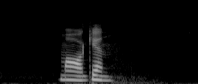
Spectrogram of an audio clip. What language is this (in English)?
Swedish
